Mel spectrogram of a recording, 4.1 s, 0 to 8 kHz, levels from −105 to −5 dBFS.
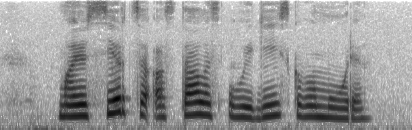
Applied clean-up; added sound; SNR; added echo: none; none; none; none.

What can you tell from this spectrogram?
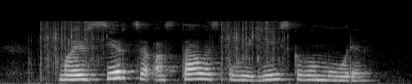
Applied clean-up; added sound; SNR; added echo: none; Crackle; 20 dB; reverberation time 0.5 s.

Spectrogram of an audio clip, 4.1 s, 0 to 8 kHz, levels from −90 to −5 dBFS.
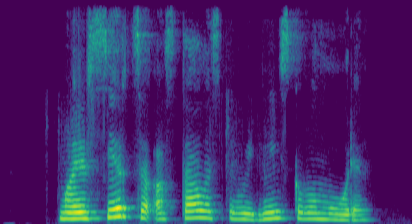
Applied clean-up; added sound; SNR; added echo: neural mask model DeepFilterNet 3.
